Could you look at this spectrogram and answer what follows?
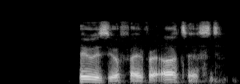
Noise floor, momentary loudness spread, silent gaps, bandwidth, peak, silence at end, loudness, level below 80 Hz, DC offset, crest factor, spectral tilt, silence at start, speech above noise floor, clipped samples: -81 dBFS; 4 LU; none; 8 kHz; -2 dBFS; 0.2 s; -15 LUFS; -56 dBFS; under 0.1%; 14 dB; -3.5 dB/octave; 0.8 s; 66 dB; under 0.1%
